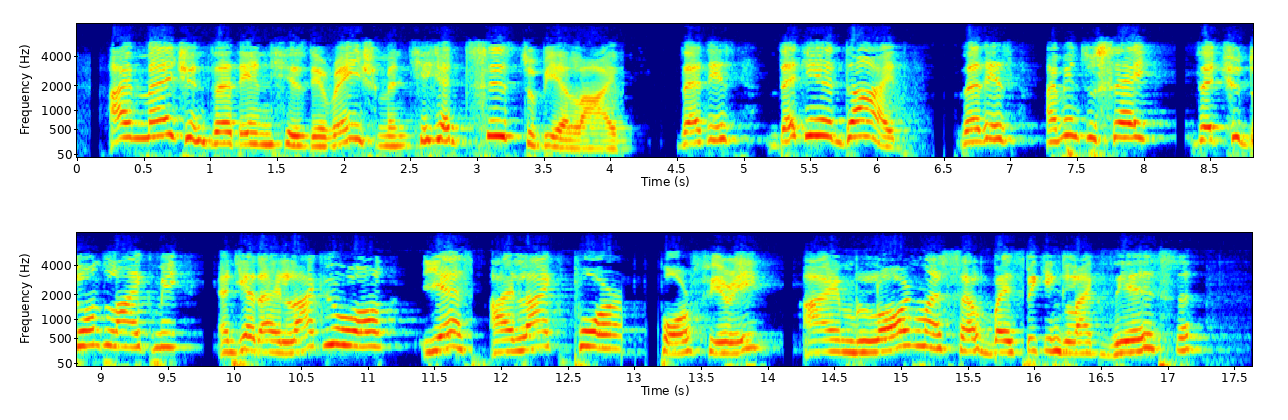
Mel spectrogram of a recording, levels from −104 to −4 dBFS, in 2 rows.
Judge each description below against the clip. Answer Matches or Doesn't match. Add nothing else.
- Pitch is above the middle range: Matches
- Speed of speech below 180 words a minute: Matches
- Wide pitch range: Matches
